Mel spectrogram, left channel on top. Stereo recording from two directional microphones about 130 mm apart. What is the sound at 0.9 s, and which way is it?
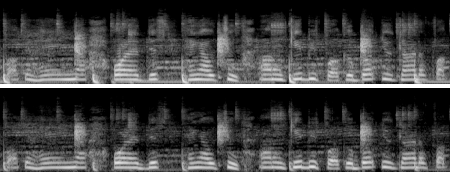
Music, 15° right (ahead or behind).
